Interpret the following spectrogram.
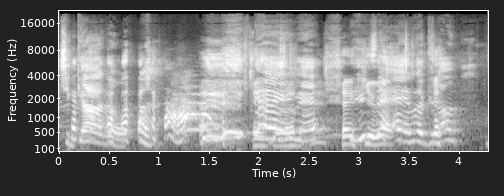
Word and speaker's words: Chicago: And you said it right. It was funny. You said Chicago. That's how they say it up there.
